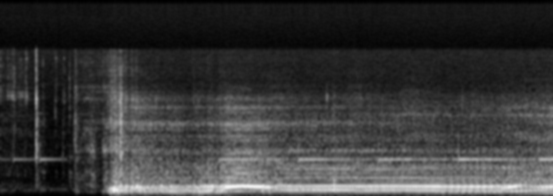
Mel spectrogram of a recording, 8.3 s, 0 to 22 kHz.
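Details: 2007 Chevy Cobalt after fuel injector replacement for a misfire; petrol engine catches quickly, flares briefly, then settles into a smooth, even idle, repair successful.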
